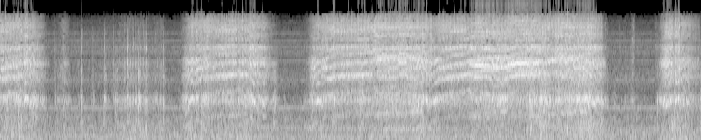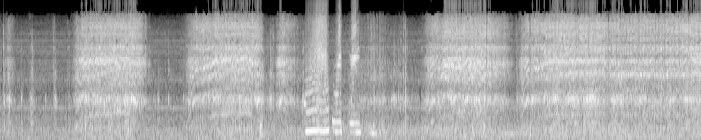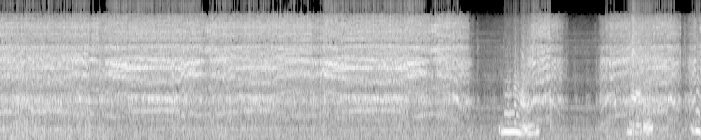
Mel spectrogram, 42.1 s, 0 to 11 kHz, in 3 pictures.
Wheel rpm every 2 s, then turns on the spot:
50, 30, 90, 110, 150, 150, 30, 30, 70, 90, 10, 90, 90, 160, 160, 160, 160, 160, 110, 30, 110.
20-22 38-40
